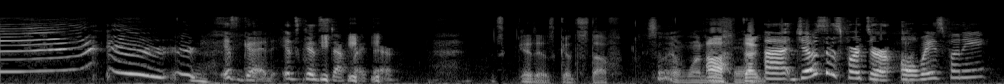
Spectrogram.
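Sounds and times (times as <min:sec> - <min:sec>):
man imitating humpback whale call: 0:00.0 - 0:02.2
speech: 0:01.9 - 0:04.1, 0:04.9 - 0:10.0.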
